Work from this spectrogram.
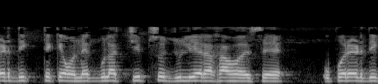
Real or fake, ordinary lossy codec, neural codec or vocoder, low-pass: real; MP3, 24 kbps; none; 7.2 kHz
